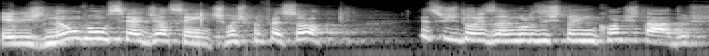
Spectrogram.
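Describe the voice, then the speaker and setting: With a Brazilian accent, a man speaks in a high pitch. The room echo is audible. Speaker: math teacher. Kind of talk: lecture. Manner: fast; casual.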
